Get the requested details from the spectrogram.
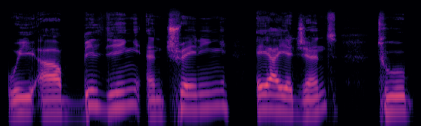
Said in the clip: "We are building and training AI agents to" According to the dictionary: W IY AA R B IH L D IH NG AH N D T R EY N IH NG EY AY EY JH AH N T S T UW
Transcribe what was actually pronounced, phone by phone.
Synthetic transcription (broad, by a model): W IY AA R B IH L D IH NG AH N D T R EY N IH NG EY AY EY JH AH N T T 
